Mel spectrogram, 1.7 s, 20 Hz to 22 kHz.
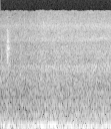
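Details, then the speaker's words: Chevy Venture wheelchair-accessible van, 85k miles: hard stop from fairly high speed at the bottom of a ramp, road rumble easing off with no squeal, grind, shudder or vibration. Normal braking. "no unusual noises or vibration so thank you for checking out our van"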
